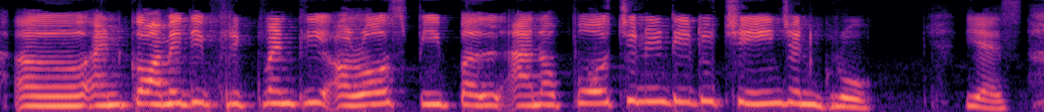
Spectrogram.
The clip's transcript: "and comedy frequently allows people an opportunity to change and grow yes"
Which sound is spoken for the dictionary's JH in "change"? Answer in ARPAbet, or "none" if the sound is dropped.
JH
